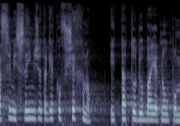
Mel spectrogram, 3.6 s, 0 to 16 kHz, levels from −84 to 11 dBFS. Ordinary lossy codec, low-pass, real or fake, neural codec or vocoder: MP3, 64 kbps; 14.4 kHz; real; none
